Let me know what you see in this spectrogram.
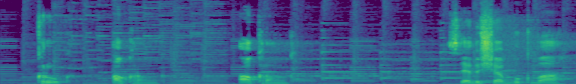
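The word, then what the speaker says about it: okrąg: «Окрунг». «Окрунг». Следующая буква «у». Та самая «о» с креской.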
